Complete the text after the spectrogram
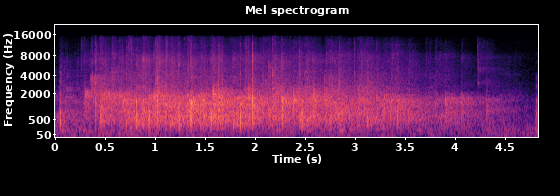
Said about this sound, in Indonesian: Beri aplaus untuk teman kalian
